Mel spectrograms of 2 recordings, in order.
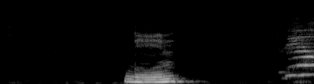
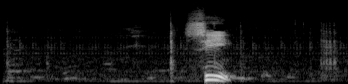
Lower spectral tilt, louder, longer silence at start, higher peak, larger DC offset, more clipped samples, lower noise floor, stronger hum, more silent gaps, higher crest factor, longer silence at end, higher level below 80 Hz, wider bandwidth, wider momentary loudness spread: first, -8 dB/octave vs -3.5 dB/octave; second, -28 LUFS vs -16 LUFS; second, 1.25 s vs 1.7 s; second, -14 dBFS vs -2 dBFS; neither; neither; first, -79 dBFS vs -53 dBFS; neither; neither; about the same, 18 dB vs 22 dB; second, 0 s vs 1.05 s; about the same, -62 dBFS vs -66 dBFS; second, 9 kHz vs 13.5 kHz; second, 21 LU vs 25 LU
